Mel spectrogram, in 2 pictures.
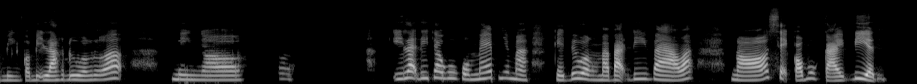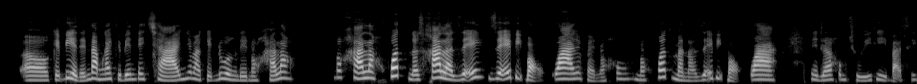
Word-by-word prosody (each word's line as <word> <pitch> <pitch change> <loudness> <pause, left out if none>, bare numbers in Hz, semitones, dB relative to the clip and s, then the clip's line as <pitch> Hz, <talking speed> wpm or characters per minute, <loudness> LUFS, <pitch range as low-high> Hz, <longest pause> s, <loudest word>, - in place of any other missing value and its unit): mình 190 0 -9
còn 190 0 -6
bị 195 - -6
lạc 205 +1 +2
đường 210 -1 -1
nữa. 245 +6 +2 0.5
Mình, 225 -3 -5
ờ, 205 0 0 0.3
ơ 255 - -17 1.1
ý 250 +1 -6
là 300 0 +4
đi 285 +1 -5
theo 300 -1 0
Google 260 -5 -4
Maps 300 +1 -2
nhưng 290 -2 -7
mà 220 -3 -1 0.3
cái 205 -2 -3
đường 245 -2 -1
mà 200 -1 0
bạn 215 - +1
đi 250 0 -5
vào 205 -5 +3
á, 275 - +3 0.4
nó 205 +1 +4
sẽ 315 - -4
có 190 - +4
một 270 +5 -7
cái 180 0 +3
biển, 245 +2 +1 0.5
ờ, 200 0 0
cái 210 - -4
biển 285 -4 +1
đấy 175 - -5
nằm 270 -3 +3
ngay 255 +1 -1
phía 225 - -8
bên 230 +2 -3
tay 250 - -5
trái, 190 -2 +3
nhưng 270 +2 -6
mà 240 - -2
cái 195 -3 -10
đường 245 -1 -3
đấy 190 -1 -6
nó 190 0 -9
khá 205 +2 -3
là 295 0 0 0.4
nó 320 - -5
khá 270 -3 +5
là 300 0 +3
khuất, 390 +2 +5
nó 220 - -1
khá 310 +1 +8
là 250 -7 +4
dễ 280 +10 -1
dễ 265 +1 +1
bị 320 -2 -7
bỏ - - 0
qua 255 0 +6
chứ - - -6
không - - -22
phải 170 - -8
nó 165 +2 -14
không 255 +7 -13
nó 205 - -8
khuất 335 +8 -2
mà 205 - -3
nó 170 -2 -10
dễ 220 +9 -6
bị 295 - -10
bỏ - - -5
qua. 225 -1 +3 0.4
Thì 220 - -7
đó, 210 +2 -3
không 225 0 -13
chú 185 - -11
ý 180 +2 -8
thì 215 -5 -9
bạn - - -7
sẽ, 220 - -15
225 Hz, 265 wpm, -24 LUFS, 200-265 Hz, 1.1 s, khá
